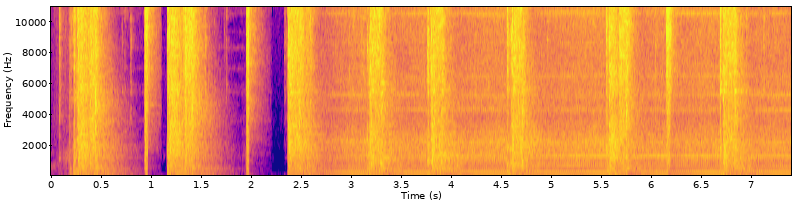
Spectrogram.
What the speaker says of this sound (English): When you're nailing this, do not angle the nailer so much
